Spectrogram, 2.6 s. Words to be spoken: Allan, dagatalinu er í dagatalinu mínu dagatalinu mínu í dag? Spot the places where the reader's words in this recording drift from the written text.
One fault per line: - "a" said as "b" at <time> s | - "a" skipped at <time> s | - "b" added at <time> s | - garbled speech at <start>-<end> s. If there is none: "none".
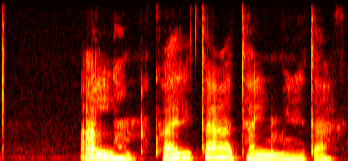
- "dagatalinu" said as "hvað" at 1.2 s
- "dagatalinu mínu" skipped at 2.3 s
